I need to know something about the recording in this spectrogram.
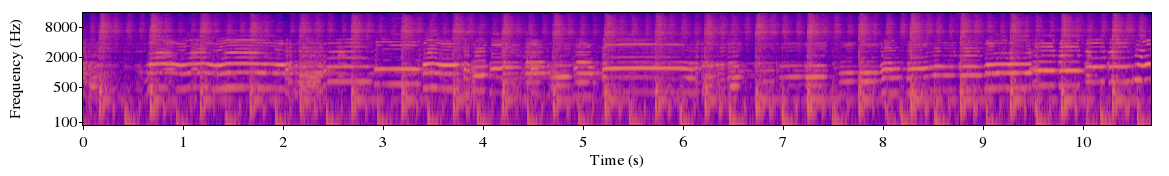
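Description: Live band music led by a harmonica solo: bent, sliding reed notes over a steady drum beat and electric guitar.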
